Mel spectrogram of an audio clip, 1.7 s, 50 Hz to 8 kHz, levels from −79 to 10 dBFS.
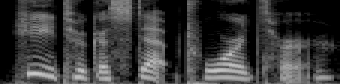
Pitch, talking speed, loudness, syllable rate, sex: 215 Hz, 210 wpm, -18 LUFS, 4.4 syllables/s, female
